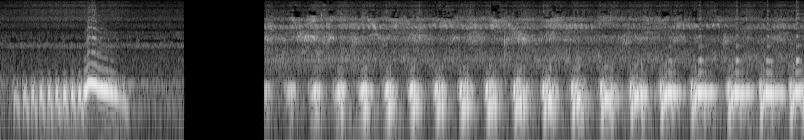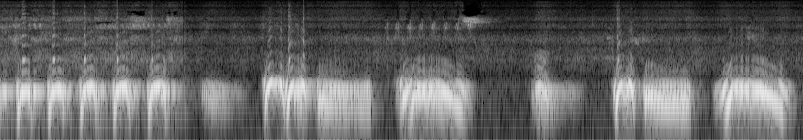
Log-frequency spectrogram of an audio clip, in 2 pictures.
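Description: Recorded bird calls, each a low hooting voice. One call ends about two seconds in. After a short gap a second bird gives a fast series of low hoots, about four a second, for some seven seconds, then several separate wavering hoots.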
